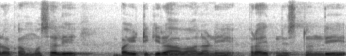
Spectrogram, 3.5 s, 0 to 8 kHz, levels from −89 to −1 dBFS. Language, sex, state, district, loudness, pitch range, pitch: Telugu, male, Telangana, Komaram Bheem, -16 LUFS, 125-135 Hz, 130 Hz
